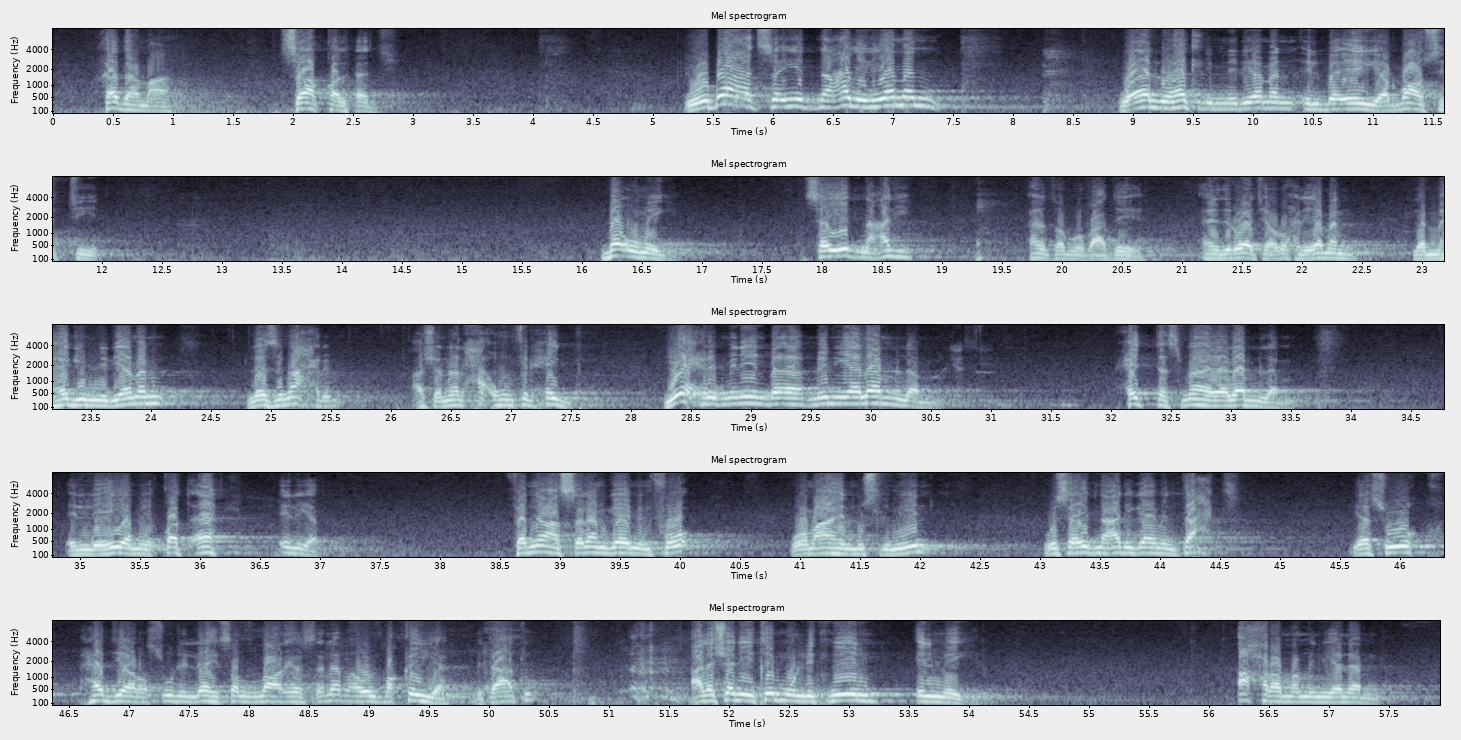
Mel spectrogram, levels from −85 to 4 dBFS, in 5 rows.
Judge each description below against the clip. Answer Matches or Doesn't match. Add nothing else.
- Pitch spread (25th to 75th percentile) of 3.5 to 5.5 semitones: Matches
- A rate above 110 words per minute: Doesn't match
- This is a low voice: Doesn't match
